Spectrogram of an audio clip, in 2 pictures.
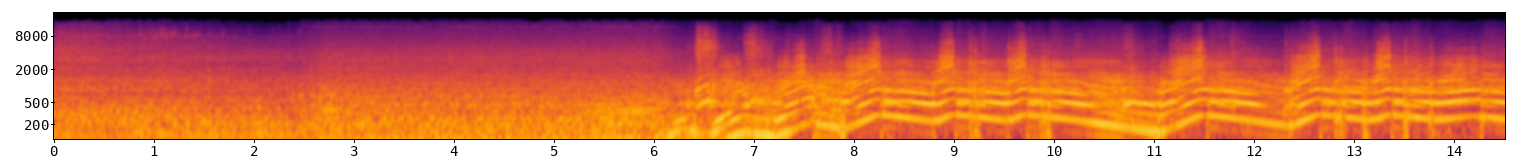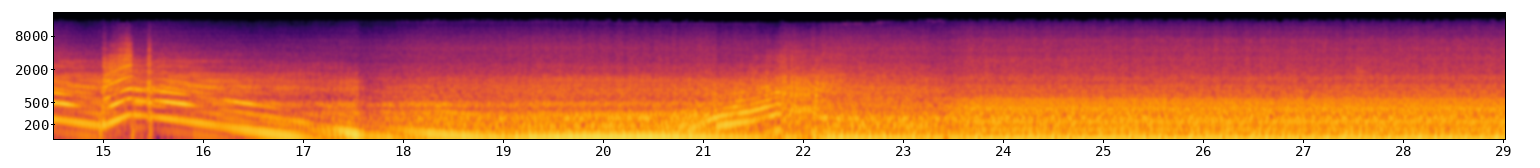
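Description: BMW M5 E60's V10 engine through an Eisenmann race exhaust, free-revved in a quick series of about nine blips, each rising sharply and dropping straight back. It then settles to a steady, deep idle, with one more short blip about three-quarters of the way through.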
